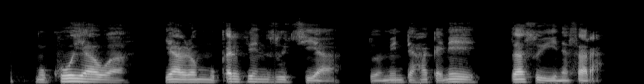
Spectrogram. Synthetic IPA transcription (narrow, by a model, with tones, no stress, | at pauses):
mu˨kʷʰoː˦jaː˦˨wa˨ | jaː˦˨ɽɐ˦mːu˨kʼɐ˦ɽɸɪ˦nzuː˦t͡ʃɪ˨jaː˦ | d̥oː˨mɪ˦nta˨ɦa˦ka˨neː˦ | zaː˦su˨ji˦nɐ˦sɐ˦ɾa̰ː˨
